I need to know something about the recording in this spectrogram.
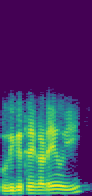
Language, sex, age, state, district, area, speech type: Punjabi, male, 30-45, Punjab, Mohali, urban, conversation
